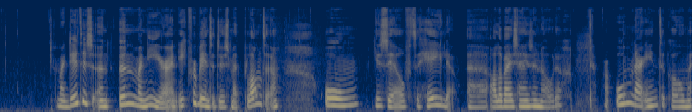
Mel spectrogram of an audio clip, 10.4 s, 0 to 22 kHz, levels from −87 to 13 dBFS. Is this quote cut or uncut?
cut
